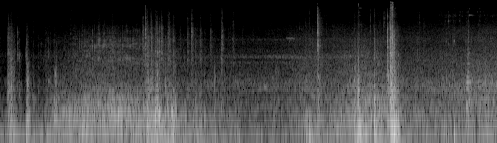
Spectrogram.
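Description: People climb out of a parked car at the corner of Grant and Campbell: a few sharp door clunks and thumps, rustling movement, and muffled street ambience with a faint murmur of voices.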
